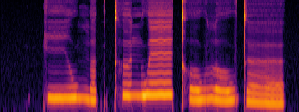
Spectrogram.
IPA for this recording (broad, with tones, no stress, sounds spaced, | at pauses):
k iː˧ w ŋ ɐ˨˥ k̚ t̪ʰ ɵ˥ n w ɛː˥ kʰ o˨˧ w l o˨˧ w t̪ œː˨˩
